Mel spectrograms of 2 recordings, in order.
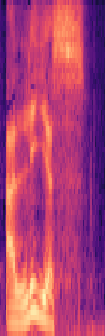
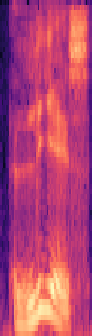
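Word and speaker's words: alïes: Alors, souvent, c'est alias. A-L-I, tréma, E-S. Je conseille de mettre un tréma sur l'I pour que vous vous souveniez qu'il faut dire alias. Enfin, la prononciation standard. Alias. Alors, en vente, en général, ça devient lies, lies.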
